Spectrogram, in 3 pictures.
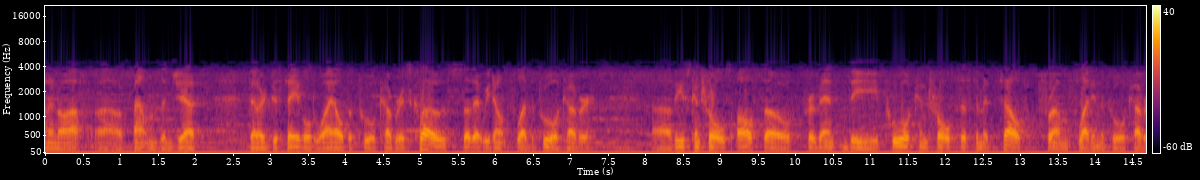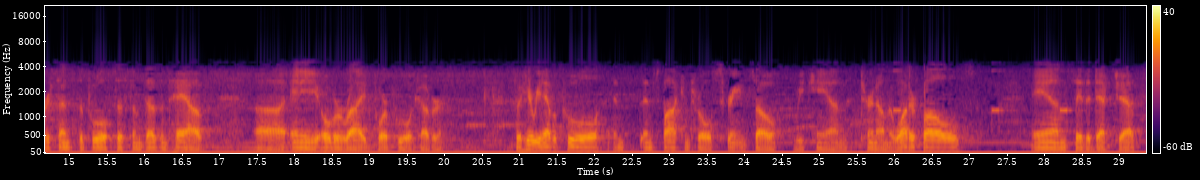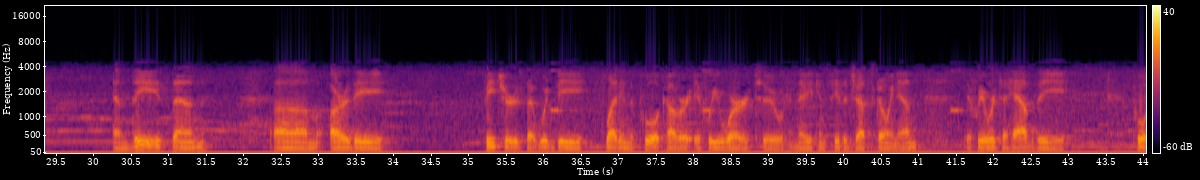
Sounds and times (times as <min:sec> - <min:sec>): Speech: 0:00.0 - 0:07.4, 0:08.1 - 0:16.9, 0:17.5 - 0:20.0, 0:20.9 - 0:27.2, 0:27.8 - 0:29.3, 0:30.3 - 0:31.6, 0:32.4 - 0:34.0, 0:35.2 - 0:41.0, 0:41.6 - 0:43.0
Beep, bleep: 0:27.3 - 0:27.6, 0:38.1 - 0:38.4, 0:41.4 - 0:41.7.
